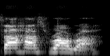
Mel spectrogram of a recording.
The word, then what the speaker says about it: Sahasrara: It's Sashahara. So it's like pronounced Sahasrara. That's the um A Sahasrara.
